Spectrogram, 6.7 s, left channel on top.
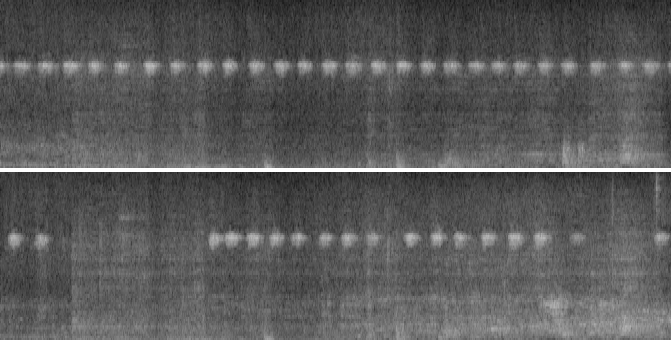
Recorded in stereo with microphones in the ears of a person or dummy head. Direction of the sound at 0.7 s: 50° right (ahead or behind).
